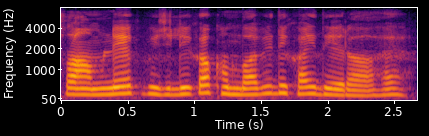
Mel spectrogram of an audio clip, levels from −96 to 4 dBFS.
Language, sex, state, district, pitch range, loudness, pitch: Hindi, female, Uttar Pradesh, Saharanpur, 190-220 Hz, -18 LUFS, 200 Hz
